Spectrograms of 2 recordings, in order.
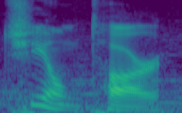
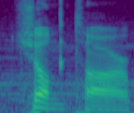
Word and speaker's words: Cheontar: you talking about over cheontar i mispronounced that chontar but uh it doesn't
